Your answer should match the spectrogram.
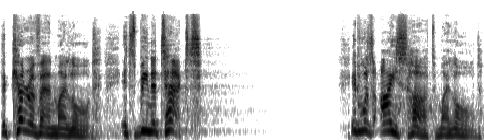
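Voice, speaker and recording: A man's voice: high-pitched, sing-song, measured pace, sharp tone, heavily acted. A man acting a role in a scripted fantasy video game cutscene. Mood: alarmed. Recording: long reverberant hall echo.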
